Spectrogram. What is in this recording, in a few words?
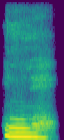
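voice, Japanese; Artemia; kingsraid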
